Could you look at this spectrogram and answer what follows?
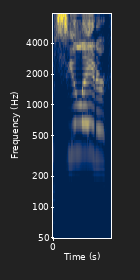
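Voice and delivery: high, loud singsong goodbye; acted impish sign-off; cheery farewell. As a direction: call it out high and playful. Puck's farewell.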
